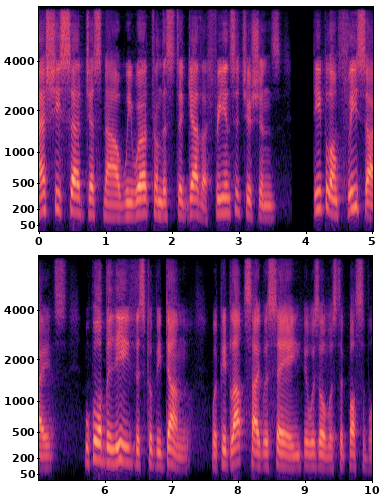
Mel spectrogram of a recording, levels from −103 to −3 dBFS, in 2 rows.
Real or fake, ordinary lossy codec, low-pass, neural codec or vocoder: fake; none; none; codec, 16 kHz, 0.5 kbps, FunCodec, trained on LibriTTS, 25 frames a second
